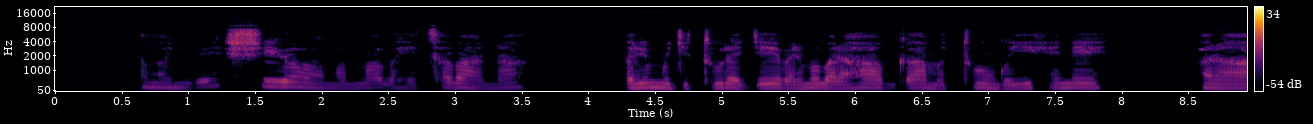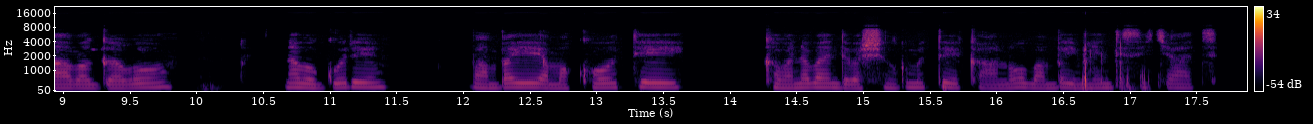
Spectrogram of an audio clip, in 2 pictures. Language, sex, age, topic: Kinyarwanda, female, 18-24, government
